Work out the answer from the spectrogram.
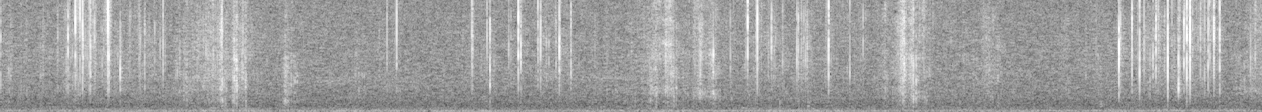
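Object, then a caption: Bead-filled foam clay lump. A small, soft lump of red bead-filled foam clay (Floam), solid and held in both hands, is squeezed, kneaded and pulled apart with the fingertips. It gives quiet, bright, crinkly crackling bursts with tiny sharp pops over a faint low rumble.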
